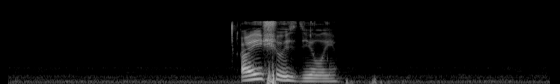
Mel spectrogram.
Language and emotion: Russian, neutral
